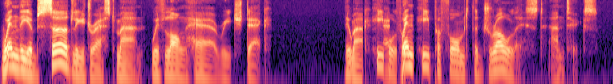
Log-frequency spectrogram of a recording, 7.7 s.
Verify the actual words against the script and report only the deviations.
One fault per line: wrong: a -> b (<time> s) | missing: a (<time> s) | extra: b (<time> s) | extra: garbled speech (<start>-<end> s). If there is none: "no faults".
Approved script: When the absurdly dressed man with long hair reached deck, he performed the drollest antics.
extra: garbled speech (4.3-5.2 s)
